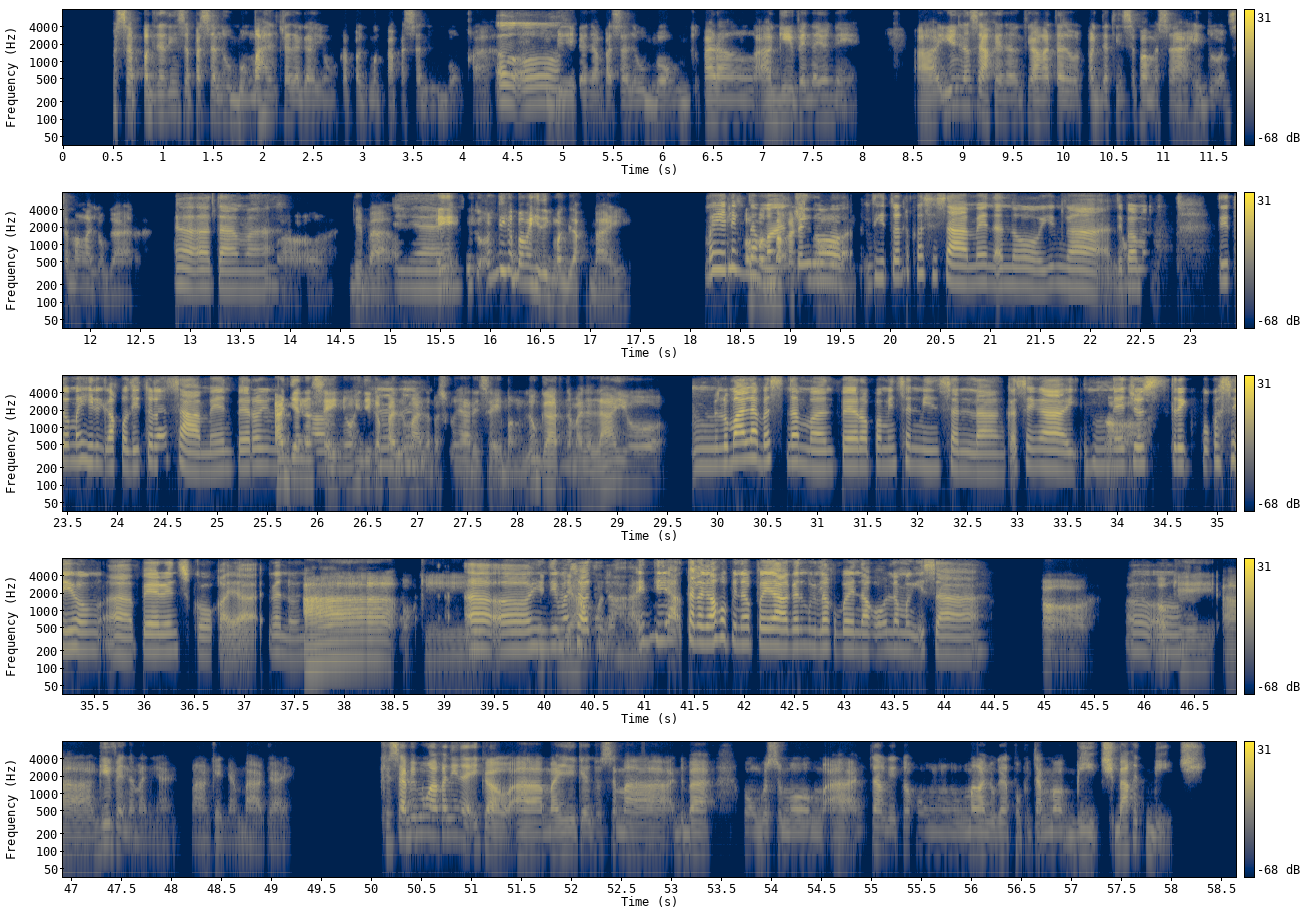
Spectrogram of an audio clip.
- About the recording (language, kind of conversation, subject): Filipino, unstructured, Saan mo gustong magbakasyon kung magkakaroon ka ng pagkakataon?
- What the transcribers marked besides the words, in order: tapping; other background noise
